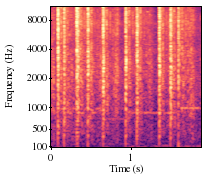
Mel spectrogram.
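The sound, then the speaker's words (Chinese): A string of Chinese New Year firecrackers going off in a rapid, uneven crackle of sharp, loud pops, roughly a dozen bangs in two seconds, with no voices. “鞭炮要挂得很高很高，然后这个时候我爸爸或是其他比较大的小孩就会帮忙点燃鞭炮，然后我们这些其他小小朋友就躲在角落，因为要离鞭炮远一点，不要被鞭炮炸到，然后这个时候鞭炮就会发出。”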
